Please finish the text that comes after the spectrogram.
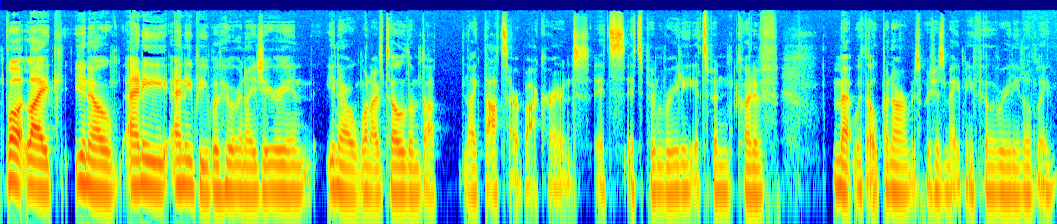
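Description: A woman's voice: very deep voice, little pitch movement, brisk, hardly any pauses, dry recording, studio quality. A woman with a north Dublin accent chatting candidly and reflectively in an interview, often repeating words as she finds her phrasing. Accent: north Dublin Irish. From Dublin, Ireland. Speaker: band singer being interviewed. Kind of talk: casual reflective interview chat.

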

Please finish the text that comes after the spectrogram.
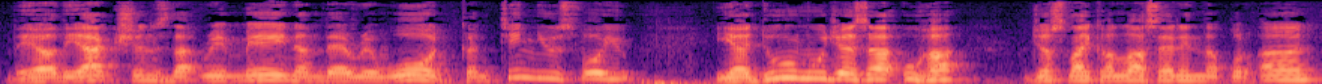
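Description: A man's voice: a little high, fairly bright tone. A man giving an Islamic lesson as a religious teacher, explaining emphatically and repeating and rephrasing his points. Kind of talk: Islamic lesson with recited Arabic quotations and English explanation.

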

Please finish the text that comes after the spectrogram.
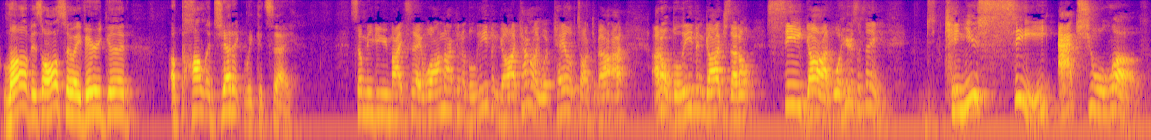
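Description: A man preaching a sermon in a Southern US accent, with emphatic declarations, quiet asides and folksy humor. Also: sits high, slightly rough. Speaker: pastor.

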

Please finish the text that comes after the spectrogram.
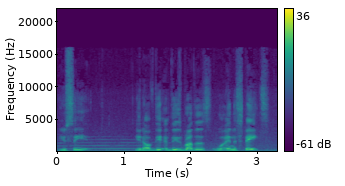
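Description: A man telling a story in a lively, slangy, casual way. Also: mid-range voice, a little fast, a little hiss or hum. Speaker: traveler in conversation.

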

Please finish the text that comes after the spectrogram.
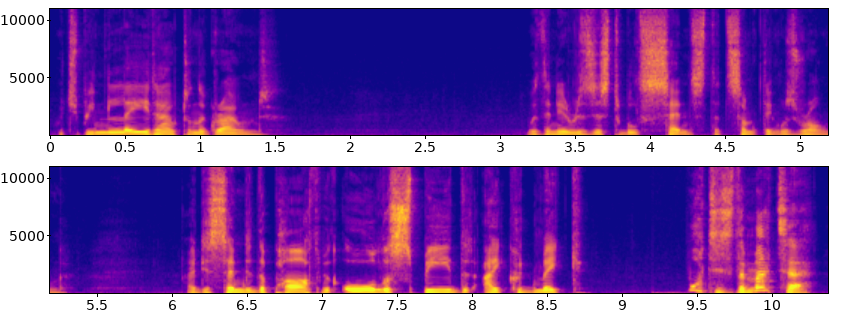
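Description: An actor playing a practical-minded Victorian gentleman narrating a ghost story in a measured, literary way for a radio play. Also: mid-range voice, no echo, studio quality, natural voice. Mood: alarmed.

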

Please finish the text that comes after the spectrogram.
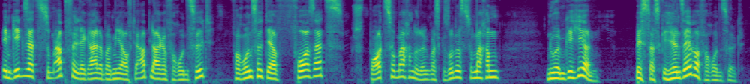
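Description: Dry deadpan guy musing, kinda high voice, dead dry recording. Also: brisk, no echo. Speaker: podcast co-host. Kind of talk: comedic chat.

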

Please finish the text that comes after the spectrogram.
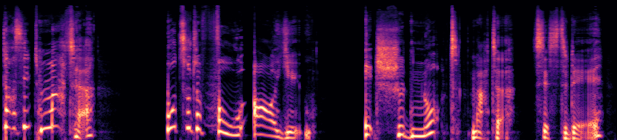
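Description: A woman narrator acts out an imperious young royal heir from a historical storybook. She is proud, scornful and quick to fury, her pitch swooping upward over a dry recording. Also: huge pitch swings, no echo, full character voice. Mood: haughty fury.

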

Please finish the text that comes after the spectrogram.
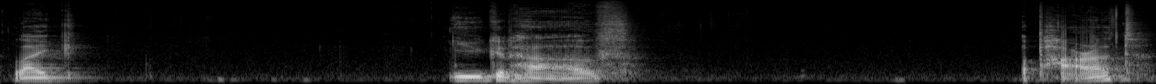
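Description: A man's voice: fairly low pitch, drawn-out words. A man giving rambling, crude, joking commentary as a host. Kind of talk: casual commentary.

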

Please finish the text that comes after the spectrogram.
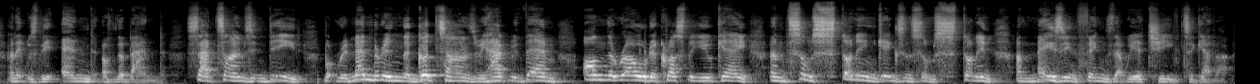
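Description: A man's voice: a little high, lively intonation, moderate pace, few pauses. A man hosting a radio music show, introducing a track in a spoken link.

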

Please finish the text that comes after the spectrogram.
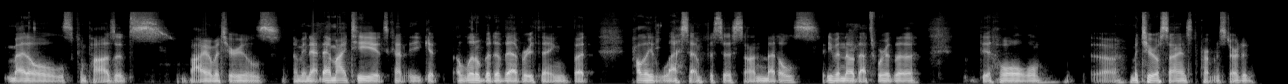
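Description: Deep gravelly podcast host. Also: male voice, flat delivery, moderate pace, no room sound. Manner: rambling, stacked questions. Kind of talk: podcast interview.

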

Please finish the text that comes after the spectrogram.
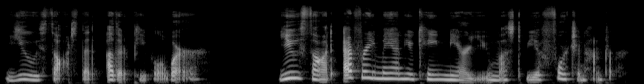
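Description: Woman playing a sardonic, gloomy Irishman, creaky-voiced. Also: a little high, voice pushed up, exaggerated voice. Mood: bitterly calm. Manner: deliberate, deadly calm irony. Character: gloomy, sardonic Irishman, quiet, bitter and ironical. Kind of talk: acted audiobook dialogue.

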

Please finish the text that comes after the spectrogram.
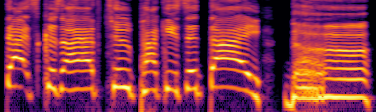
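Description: Storybook brat: young greedy boy, high-pitched, forceful, whiny, slangy, defiant. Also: takes it slowly, vocal fry, clear, resonant tone, no echo, studio quality, full character voice. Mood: cheeky, indignant. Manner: slangy, whiny, explosive outbursts.

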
